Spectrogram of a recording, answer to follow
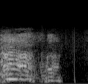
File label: jibjab PAIN, Lo-Fi Jibber Jabber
